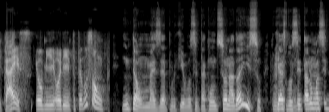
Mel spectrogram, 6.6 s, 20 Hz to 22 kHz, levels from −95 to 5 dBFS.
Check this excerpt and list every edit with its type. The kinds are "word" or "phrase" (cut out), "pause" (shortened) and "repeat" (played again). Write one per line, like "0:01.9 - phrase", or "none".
0:02.3 - pause
0:05.3 - pause
0:05.7 - word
